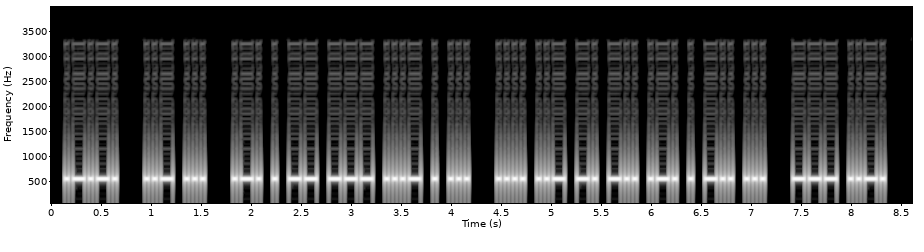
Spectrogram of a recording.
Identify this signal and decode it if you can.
Morse code, heard as a keyed tone, about 30 wpm, 550 Hz. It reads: <AR> US REMOVES HUNDREDS OF
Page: news headlines in morse code at 30 wpm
